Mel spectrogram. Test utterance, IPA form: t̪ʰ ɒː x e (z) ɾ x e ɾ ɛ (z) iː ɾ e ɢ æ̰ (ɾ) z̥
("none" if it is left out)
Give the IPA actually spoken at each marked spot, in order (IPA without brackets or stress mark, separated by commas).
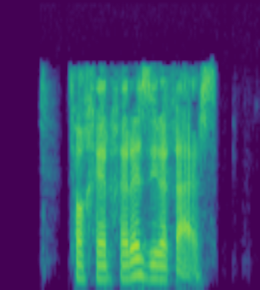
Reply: none, z, ɾ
